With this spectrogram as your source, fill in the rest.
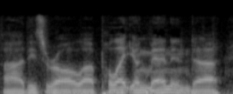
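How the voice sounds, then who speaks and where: An American man, a school coach, answering interview questions in a polite, measured, halting conversational way. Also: low-pitched, little pitch movement, darkish tone, slight background noise. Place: radio studio.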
